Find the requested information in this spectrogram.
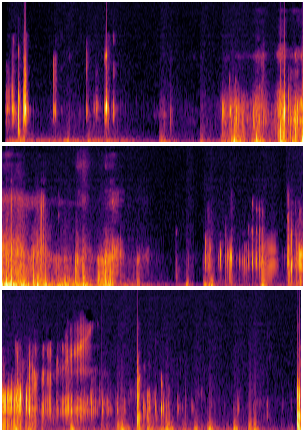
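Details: Gurgling, bubbling rumbles in bursts with short quiet gaps; ordinary stomach growling (borborygmi) from gas and fluid moving through the gut.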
